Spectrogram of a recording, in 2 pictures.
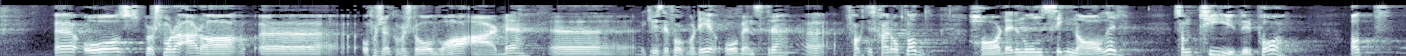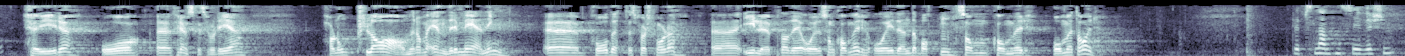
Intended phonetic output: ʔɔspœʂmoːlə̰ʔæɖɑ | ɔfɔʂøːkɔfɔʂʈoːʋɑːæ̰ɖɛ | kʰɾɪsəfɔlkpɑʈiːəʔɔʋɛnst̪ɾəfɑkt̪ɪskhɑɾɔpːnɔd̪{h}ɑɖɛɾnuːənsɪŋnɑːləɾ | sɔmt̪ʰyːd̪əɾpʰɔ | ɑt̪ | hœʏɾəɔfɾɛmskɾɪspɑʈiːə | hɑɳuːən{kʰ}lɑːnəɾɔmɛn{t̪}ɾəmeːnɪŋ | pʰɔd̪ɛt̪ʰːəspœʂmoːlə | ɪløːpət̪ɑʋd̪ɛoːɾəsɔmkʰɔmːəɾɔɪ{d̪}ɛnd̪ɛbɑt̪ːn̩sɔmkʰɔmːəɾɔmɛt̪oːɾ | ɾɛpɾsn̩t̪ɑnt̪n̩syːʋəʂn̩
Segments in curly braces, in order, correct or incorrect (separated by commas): correct, incorrect, incorrect, correct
